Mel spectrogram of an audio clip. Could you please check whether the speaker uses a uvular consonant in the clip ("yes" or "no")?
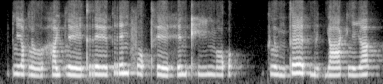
no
